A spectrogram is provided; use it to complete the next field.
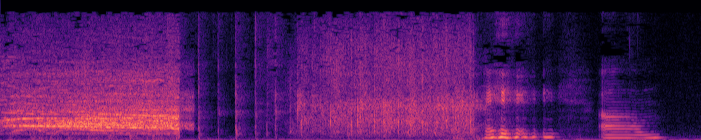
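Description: applause sound effect

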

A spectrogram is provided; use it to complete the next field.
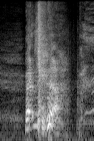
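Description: sneeze

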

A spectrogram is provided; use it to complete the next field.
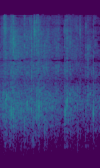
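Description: audience applause

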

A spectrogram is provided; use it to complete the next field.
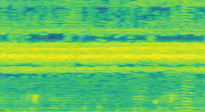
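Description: crickets chirping

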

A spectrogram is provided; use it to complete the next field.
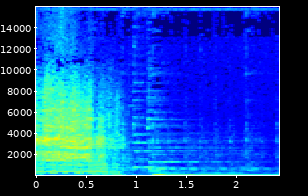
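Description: horse neighing

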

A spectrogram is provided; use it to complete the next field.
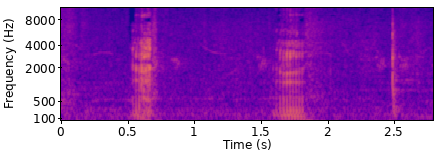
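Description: pig grunting

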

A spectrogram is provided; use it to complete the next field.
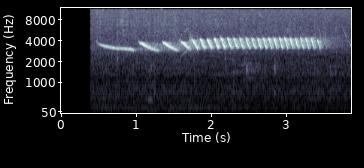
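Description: field sparrow song

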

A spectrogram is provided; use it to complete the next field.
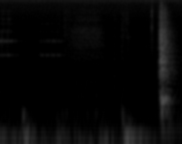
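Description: alarm ringing

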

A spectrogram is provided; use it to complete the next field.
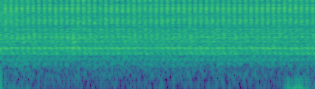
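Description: car engine running

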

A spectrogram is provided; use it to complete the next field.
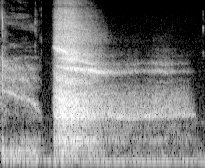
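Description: deep exhaling breath

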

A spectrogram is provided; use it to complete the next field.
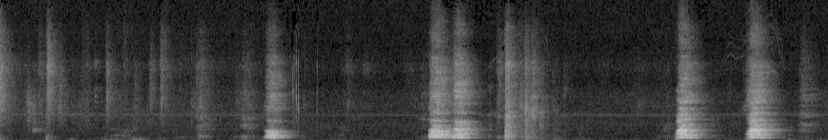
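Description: dog barking

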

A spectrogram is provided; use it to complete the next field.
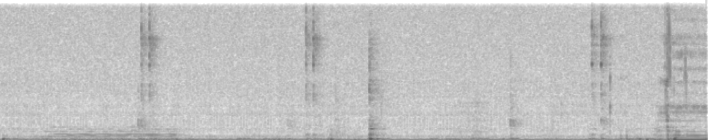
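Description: repeated clicking

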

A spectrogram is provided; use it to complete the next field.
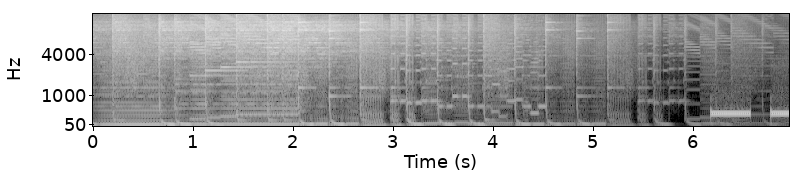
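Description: phone call ringing tone

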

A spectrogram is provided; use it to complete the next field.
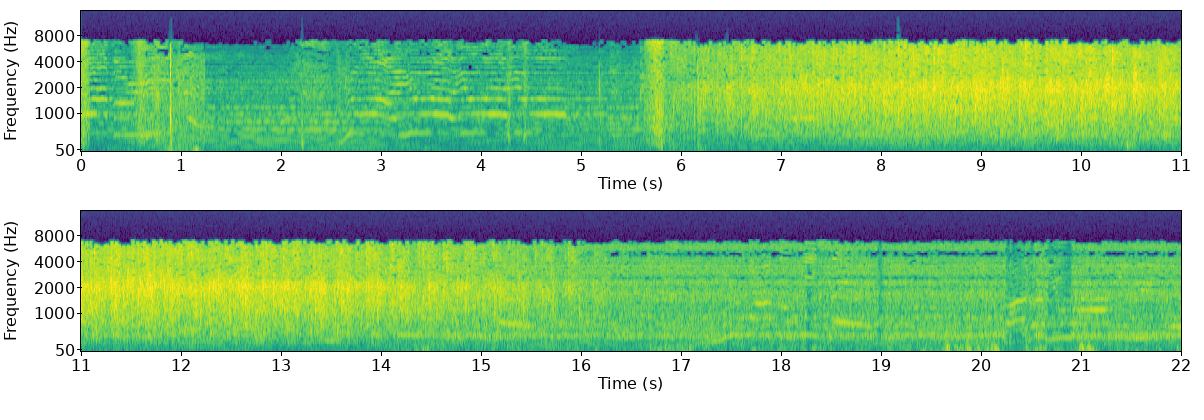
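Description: audience clapping and applause

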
